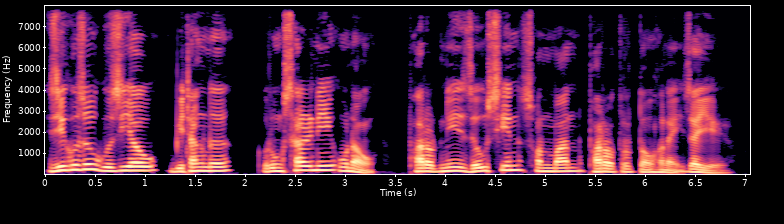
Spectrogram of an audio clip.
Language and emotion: Bodo, neutral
